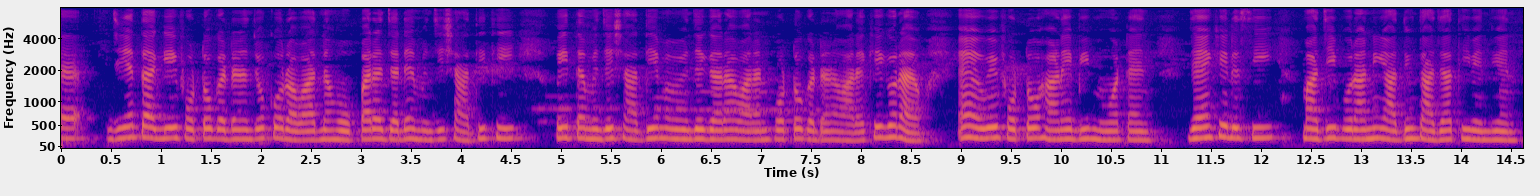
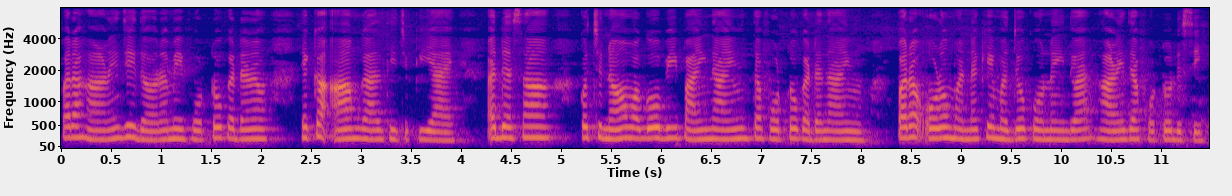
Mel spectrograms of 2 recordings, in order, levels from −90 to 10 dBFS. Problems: none marked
